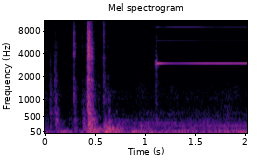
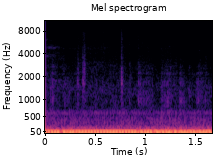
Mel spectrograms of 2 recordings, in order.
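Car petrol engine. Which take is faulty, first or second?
second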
